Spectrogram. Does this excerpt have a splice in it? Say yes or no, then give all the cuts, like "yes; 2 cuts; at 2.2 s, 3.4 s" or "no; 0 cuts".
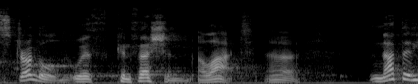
no; 0 cuts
